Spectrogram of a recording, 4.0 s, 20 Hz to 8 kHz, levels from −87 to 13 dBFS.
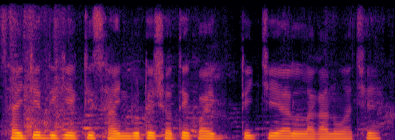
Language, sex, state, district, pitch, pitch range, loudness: Bengali, male, West Bengal, Alipurduar, 140 Hz, 135-150 Hz, -17 LUFS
